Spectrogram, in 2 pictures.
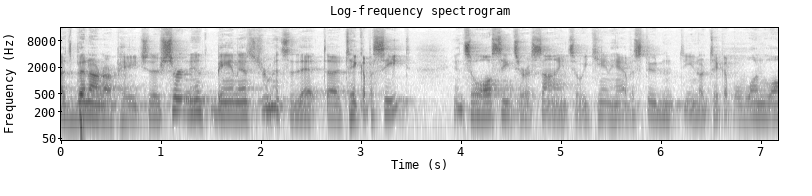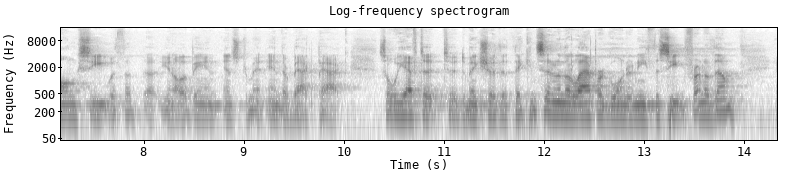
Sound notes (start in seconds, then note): none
